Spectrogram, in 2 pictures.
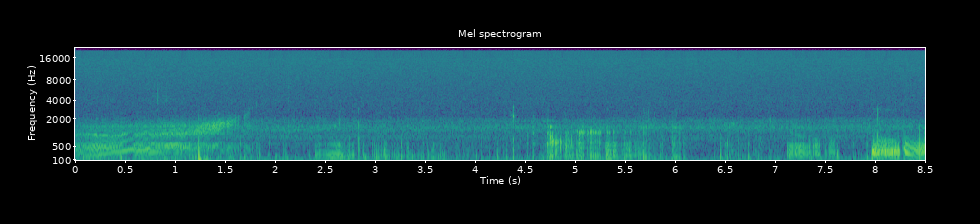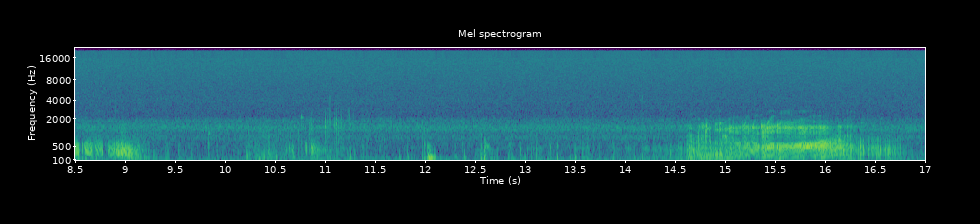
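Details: Bubbling, squeaky gurgles and rumbling bursts coming and going from a stuffed stomach after a large meal, normal digestive activity; stomach growling (borborygmi).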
